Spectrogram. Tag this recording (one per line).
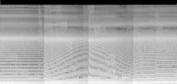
beat
distorted
drums
harsh
heavy
like
metal
ni
processed
remixes
stickman
treated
